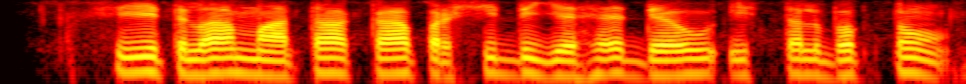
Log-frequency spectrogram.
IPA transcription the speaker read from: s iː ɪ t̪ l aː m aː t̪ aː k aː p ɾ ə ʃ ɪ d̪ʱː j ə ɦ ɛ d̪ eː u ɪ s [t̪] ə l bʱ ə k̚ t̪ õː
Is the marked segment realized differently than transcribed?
no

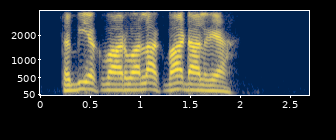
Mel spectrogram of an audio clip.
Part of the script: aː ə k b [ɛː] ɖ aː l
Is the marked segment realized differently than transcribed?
yes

